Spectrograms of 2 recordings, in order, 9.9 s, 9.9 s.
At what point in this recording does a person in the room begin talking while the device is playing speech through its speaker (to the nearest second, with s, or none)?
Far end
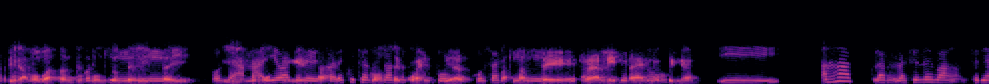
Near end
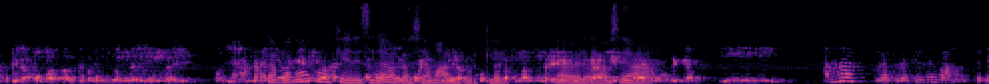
3 s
